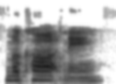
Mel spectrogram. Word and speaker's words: Macartney: McCartney. Como, el Paul McCartney de, de los Beatles.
